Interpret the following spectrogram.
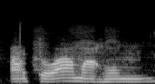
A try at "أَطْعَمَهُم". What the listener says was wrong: আতো না কিন্তু, আত। আতআমাহুম।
